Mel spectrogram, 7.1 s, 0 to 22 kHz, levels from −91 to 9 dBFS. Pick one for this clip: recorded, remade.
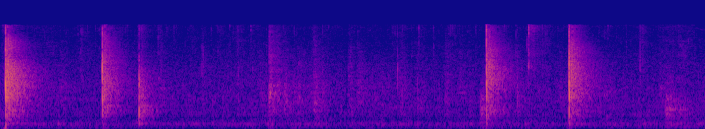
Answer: recorded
